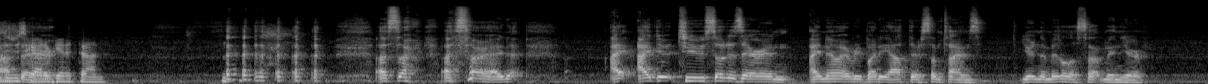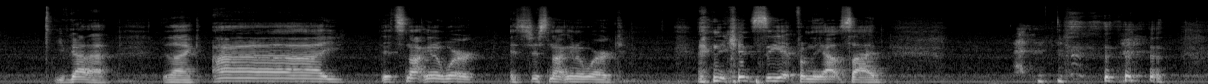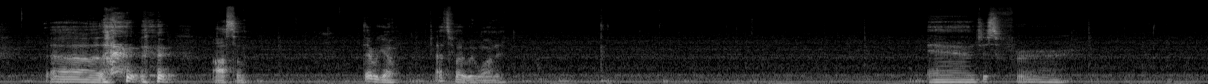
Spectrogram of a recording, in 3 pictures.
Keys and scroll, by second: 0.0-2.9 typing, 3.9 space, 4.1 s, 7.2-9.8 typing, 10.8 z, 12.6 m, 14.4 space, 14.7 s, 17.1-20.8 typing, 25.1 space, 26.6-28.9 typing, 30.2-32.4 typing, 33.4 space, 35.4 x, 35.7 v.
